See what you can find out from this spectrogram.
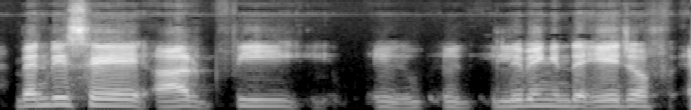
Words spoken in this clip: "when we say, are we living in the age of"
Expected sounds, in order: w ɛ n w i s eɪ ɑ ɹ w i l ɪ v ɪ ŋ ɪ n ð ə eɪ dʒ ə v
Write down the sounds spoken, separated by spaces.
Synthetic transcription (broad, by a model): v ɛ n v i s eɪ ɑ ɹ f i l ɪ v ɪ ŋ ɪ n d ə eɪ dʒ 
